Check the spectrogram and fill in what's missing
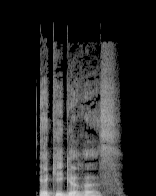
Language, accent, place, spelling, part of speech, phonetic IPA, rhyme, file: German, Germany, Berlin, eckigeres, adjective, [ˈɛkɪɡəʁəs], -ɛkɪɡəʁəs, De-eckigeres.ogg
- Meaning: strong/mixed nominative/accusative neuter singular comparative degree of eckig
